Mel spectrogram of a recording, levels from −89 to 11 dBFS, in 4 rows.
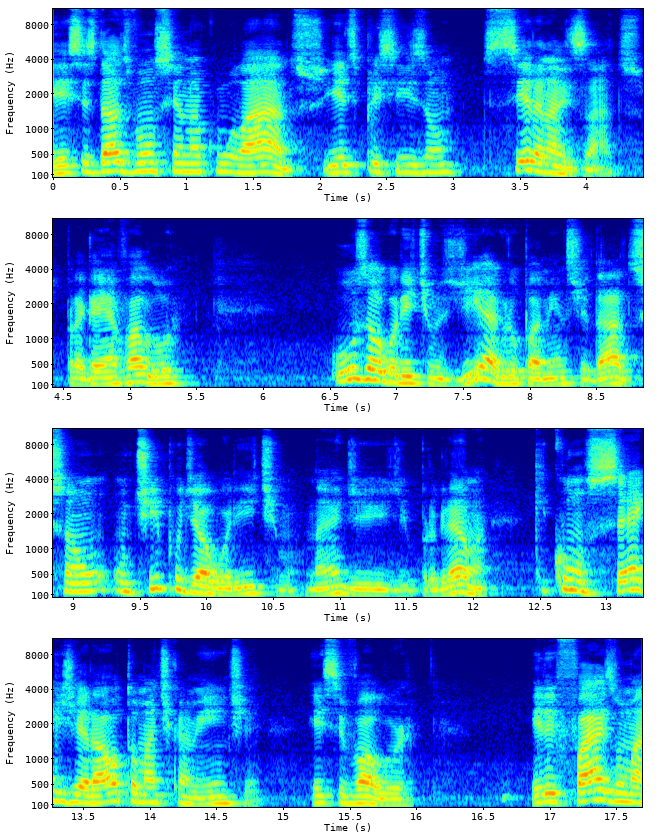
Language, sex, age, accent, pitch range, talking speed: Portuguese, male, 50-69, Brazilian, 120-175 Hz, 125 wpm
